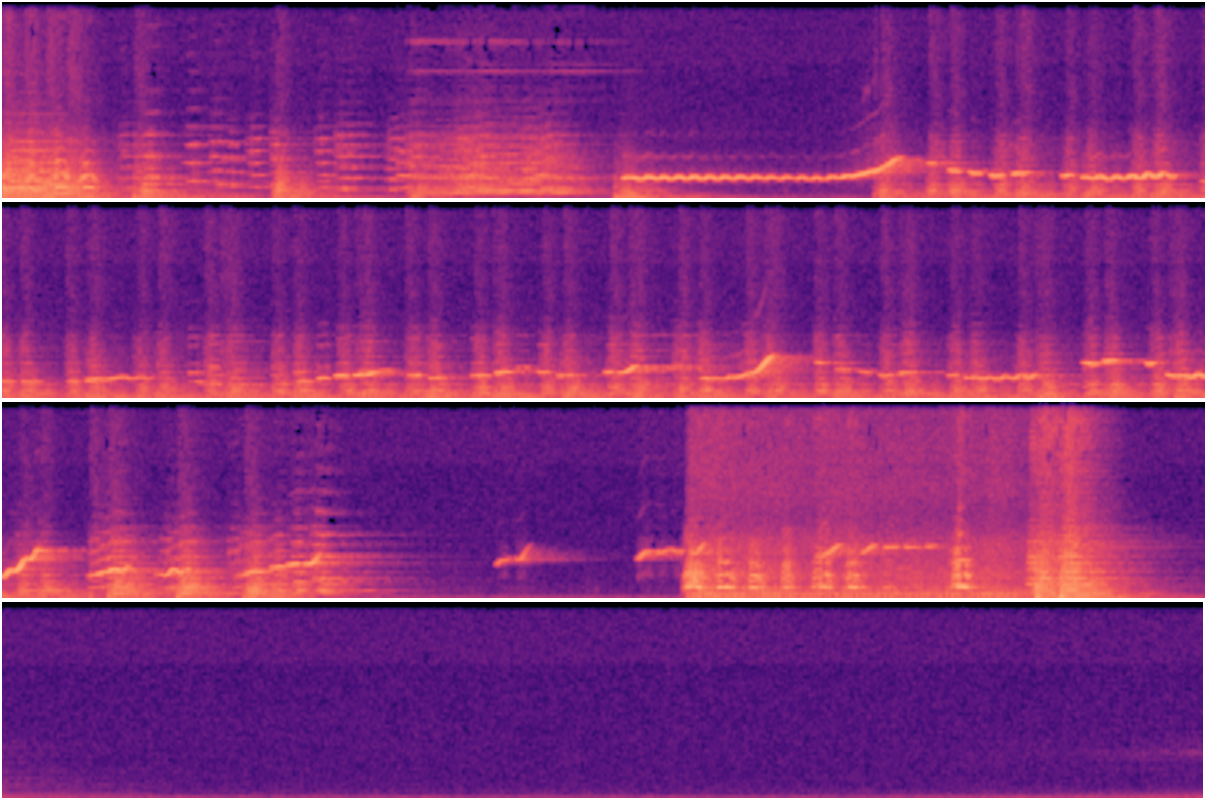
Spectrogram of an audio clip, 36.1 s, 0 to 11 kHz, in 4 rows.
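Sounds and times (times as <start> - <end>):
whistled melody: 0.0 - 1.7, 3.6 - 20.8, 21.8 - 25.5
dog barking and yapping: 23.1 - 25.7.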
